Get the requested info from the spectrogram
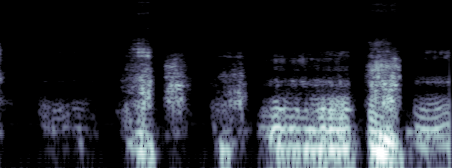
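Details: Bull bellowing angrily in a pasture: low throaty grunts and short rough bursts, then a longer deep rumbling call with a harsh breathy snort near the end.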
